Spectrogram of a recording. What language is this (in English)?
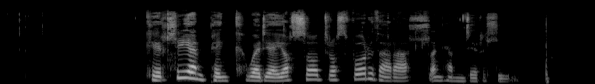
Welsh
